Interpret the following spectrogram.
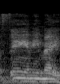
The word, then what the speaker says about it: Fannie Mae: The Federal National Mortgage Association, FNMA, that's why we call it Fannie Mae. Fannie Mae is just a cutesy abbreviation, or a cutesy way of pronouncing the abbreviation, FNMA, the Federal National Mortgage Association.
